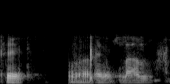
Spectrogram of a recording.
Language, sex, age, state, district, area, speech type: Urdu, male, 60+, Bihar, Supaul, rural, conversation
